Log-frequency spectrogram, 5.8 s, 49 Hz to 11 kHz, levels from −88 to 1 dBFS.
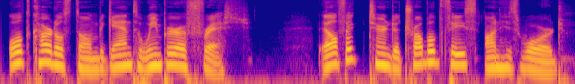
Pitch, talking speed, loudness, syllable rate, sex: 155 Hz, 145 wpm, -16 LUFS, 4.8 syllables/s, male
